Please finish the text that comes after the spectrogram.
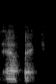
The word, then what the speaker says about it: EPIC: long tortured acronym but the only way to pronounce it is epic and that was a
